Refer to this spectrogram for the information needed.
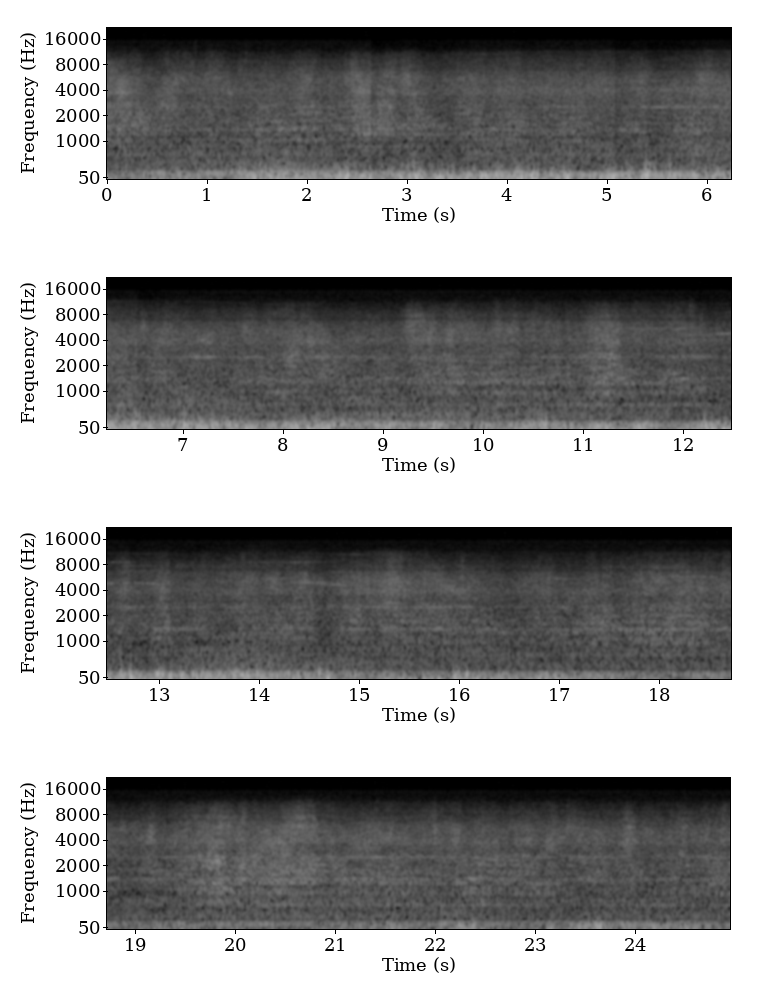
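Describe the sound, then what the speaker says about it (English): Swiss Airlines jet taking off from Boston Logan airport: a broad, steady engine roar heard from a distance, rumbling and slowly fading over time with no talking. "And we have Wanderlust taking off, heading to Zurich."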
